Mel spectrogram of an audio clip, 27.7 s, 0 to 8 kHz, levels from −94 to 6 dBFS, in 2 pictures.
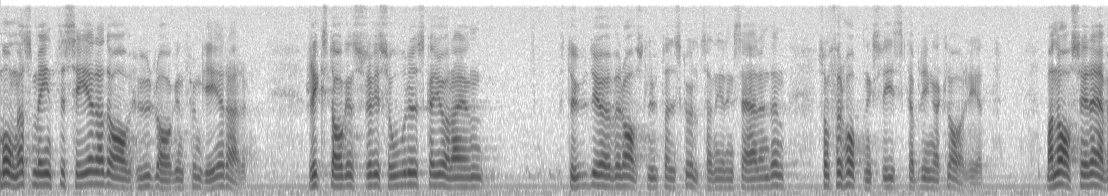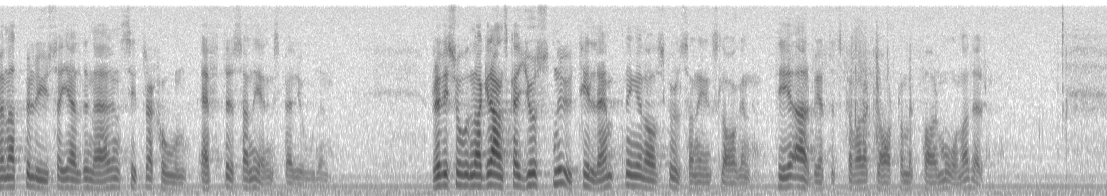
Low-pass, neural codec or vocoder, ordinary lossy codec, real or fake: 7.2 kHz; none; none; real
